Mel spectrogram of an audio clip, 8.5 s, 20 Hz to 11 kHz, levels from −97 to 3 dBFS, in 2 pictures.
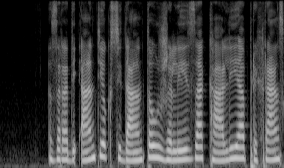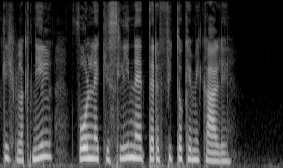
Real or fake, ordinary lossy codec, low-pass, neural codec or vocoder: real; none; none; none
